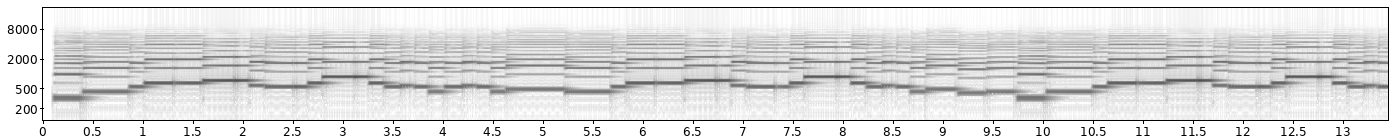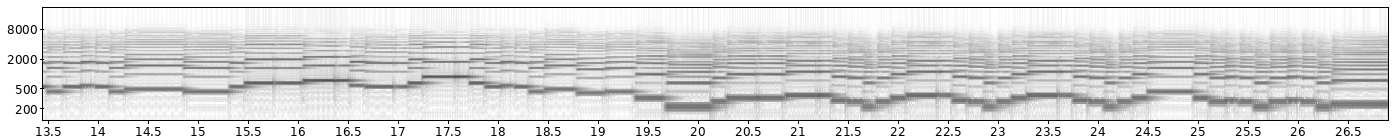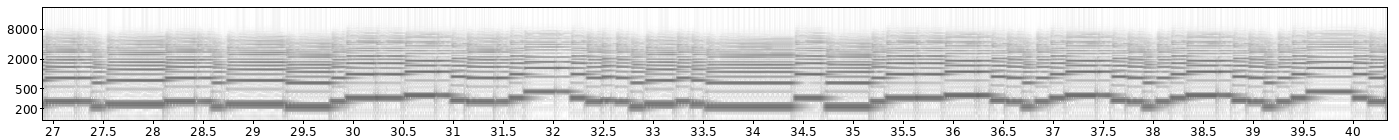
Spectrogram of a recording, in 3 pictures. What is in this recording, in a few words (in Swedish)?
ganglat snoa; Vackra norskan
